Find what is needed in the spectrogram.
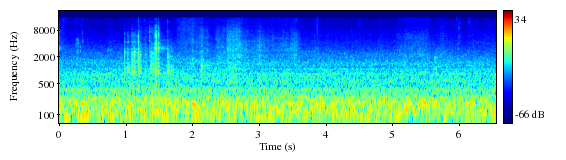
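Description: Steady low background rumble and hiss, like room ventilation, with a few faint soft clicks about a second in.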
